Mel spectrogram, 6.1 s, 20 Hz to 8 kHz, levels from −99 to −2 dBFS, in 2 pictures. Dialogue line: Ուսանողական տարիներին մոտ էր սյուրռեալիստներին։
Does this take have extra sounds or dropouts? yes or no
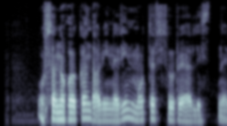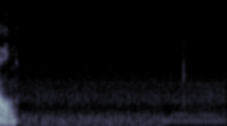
no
